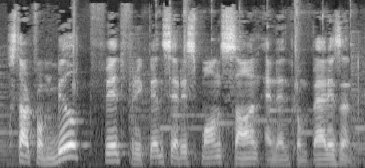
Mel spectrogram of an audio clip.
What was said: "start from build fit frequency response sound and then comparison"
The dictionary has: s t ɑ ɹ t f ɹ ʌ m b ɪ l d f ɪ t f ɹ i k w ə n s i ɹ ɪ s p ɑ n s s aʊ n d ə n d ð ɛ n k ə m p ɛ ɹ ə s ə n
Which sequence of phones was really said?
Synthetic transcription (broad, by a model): s t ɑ ɹ t f ɹ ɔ m b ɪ l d f ɪ t f ɹ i k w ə n s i ɹ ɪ s p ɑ n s s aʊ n ə n d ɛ n k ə m p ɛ ɹ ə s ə n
